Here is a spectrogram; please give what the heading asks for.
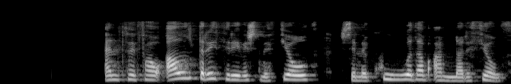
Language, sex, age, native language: Icelandic, female, 30-39, Icelandic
